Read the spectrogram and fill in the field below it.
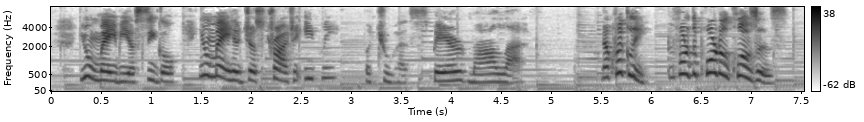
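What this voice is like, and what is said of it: Squeaky little ant voice. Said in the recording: “squeaky voice ... he squeaked solemnly”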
